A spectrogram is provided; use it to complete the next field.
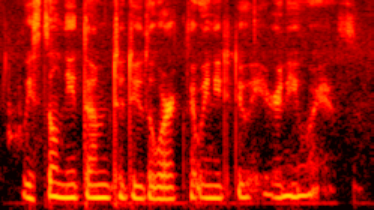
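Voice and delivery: soft whispering. In a tabletop role-play, a character whispers back to another character. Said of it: "she'll try to quietly whisper back to him".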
